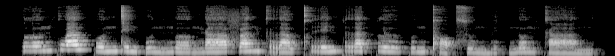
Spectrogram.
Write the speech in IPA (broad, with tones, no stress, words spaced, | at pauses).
lo˦˥nkwa˥˩w po˦˥nde˧nʔu˨˩n ŋɤː˨˩ ŋaː˦˥fa˥˩nkra˧w kʰre˦˥npra˦˥t̚plɯː˧ pɯ˦˥ŋpʰɔ˨˩ʔsu˨˩nbe˨˩k̚ no˧n ka˨˩n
